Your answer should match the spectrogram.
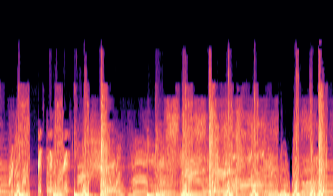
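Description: Hip hop music with record scratching: quick back-and-forth pitch sweeps cut over the beat.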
